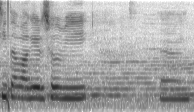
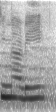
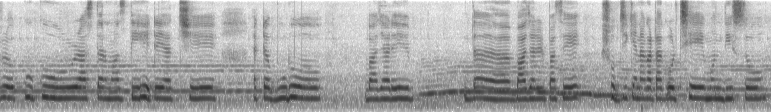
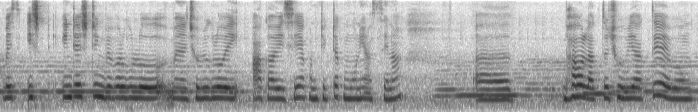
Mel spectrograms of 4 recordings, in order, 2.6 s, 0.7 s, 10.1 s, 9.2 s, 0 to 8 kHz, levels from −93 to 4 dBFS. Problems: constant background noise, background conversations at intervals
